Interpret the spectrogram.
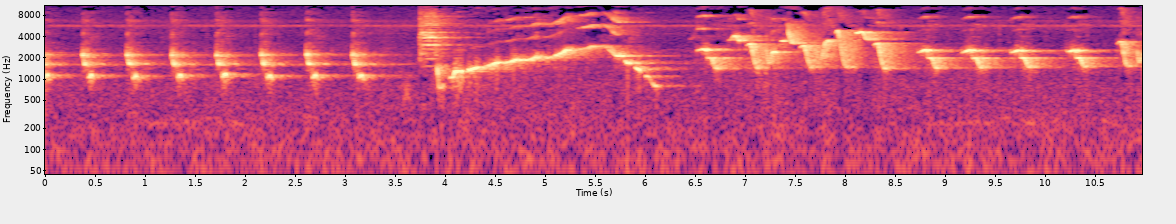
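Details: White-rumped shama tutor song: repeated short falling notes, then a long smooth whistle that rises and falls, followed by a run of bright, varied descending phrases.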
